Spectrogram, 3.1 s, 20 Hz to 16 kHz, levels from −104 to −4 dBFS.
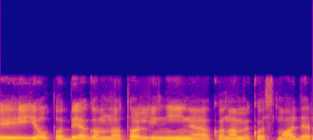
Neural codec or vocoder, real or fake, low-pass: codec, 16 kHz, 6 kbps, DAC; fake; 7.2 kHz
